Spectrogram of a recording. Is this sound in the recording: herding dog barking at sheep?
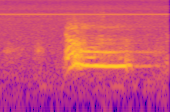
yes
